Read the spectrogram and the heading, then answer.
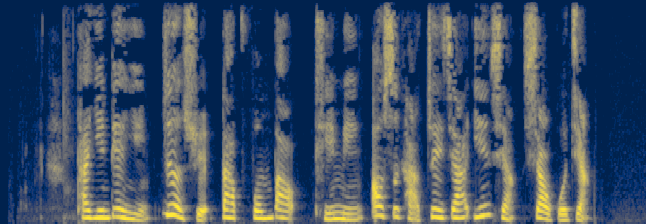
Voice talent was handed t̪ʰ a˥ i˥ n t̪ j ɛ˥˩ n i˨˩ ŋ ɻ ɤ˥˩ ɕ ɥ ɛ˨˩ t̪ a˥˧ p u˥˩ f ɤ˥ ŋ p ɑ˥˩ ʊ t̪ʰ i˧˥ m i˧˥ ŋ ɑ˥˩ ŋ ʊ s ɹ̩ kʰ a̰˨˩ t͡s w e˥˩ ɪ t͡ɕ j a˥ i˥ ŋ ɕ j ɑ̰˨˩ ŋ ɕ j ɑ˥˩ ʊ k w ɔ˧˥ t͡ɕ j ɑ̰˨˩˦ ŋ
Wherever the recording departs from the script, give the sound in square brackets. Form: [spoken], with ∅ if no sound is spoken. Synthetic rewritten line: t̪ʰ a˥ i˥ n t̪ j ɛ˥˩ n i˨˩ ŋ ɻ ɤ˥˩ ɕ ɥ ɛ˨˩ t̪ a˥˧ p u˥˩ f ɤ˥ ŋ p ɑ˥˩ ʊ t̪ʰ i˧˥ m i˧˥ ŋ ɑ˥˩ [∅] ʊ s ɹ̩ kʰ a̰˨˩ t͡s w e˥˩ ɪ t͡ɕ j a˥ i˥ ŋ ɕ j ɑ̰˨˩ ŋ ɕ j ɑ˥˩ ʊ k w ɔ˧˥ t͡ɕ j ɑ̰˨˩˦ ŋ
